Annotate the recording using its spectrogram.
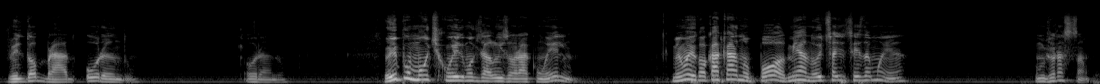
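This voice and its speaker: A man's voice: sits high, expressive, fast talker, pauses often, fairly bright tone. A man with a Brazilian accent, a pastor telling a personal testimony emphatically and repeating key words for effect.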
